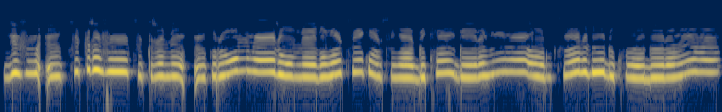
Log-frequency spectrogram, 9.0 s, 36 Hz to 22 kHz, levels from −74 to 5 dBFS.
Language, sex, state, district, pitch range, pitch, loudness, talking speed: Hindi, female, Madhya Pradesh, Bhopal, 275-360 Hz, 300 Hz, -13 LUFS, 160 wpm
